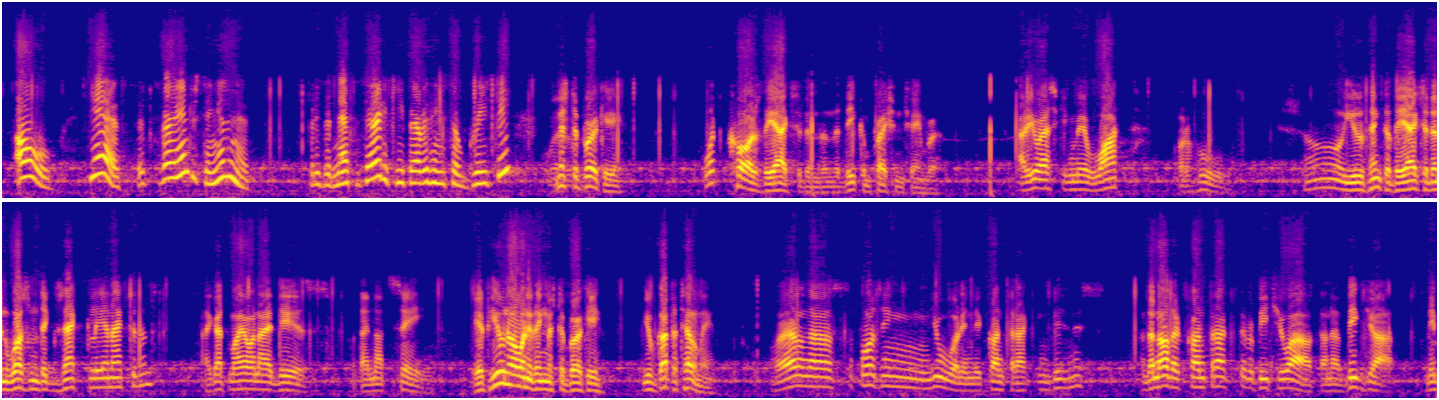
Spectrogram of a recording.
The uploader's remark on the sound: As these shows have been in the public domain for quite some time, the audio quality of these episodes can vary. It’s most likely the audio file itself.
